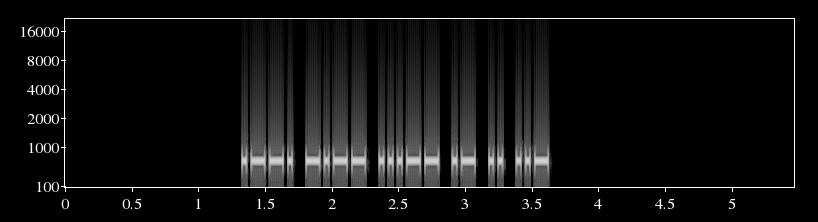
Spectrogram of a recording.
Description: Morse code, heard as a keyed tone, about 36 wpm, 700 Hz. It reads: PY3AIU
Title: DXCC-100 Call Signs - 6 Characters - Repeated 3x - 35wpm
